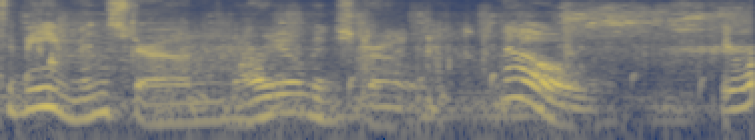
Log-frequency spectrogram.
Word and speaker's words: minestrone: But Biss swears is just Mario Minestrone. There's no E. Yeah, that is how it pronounces it, right? Like, No, it says Mario Minestrone. I don't hear the E part.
